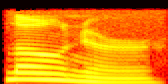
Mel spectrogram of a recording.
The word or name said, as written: loner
